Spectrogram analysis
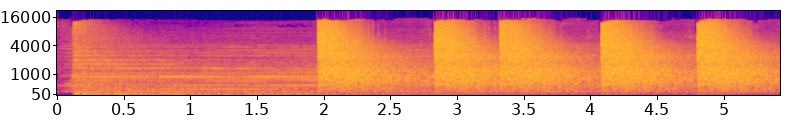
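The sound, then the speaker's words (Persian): A series of loud, sharp gunshots, five blasts in quick irregular succession, each with a broad crack and echoing decay, following a low rumbling background. No voices. “و اون مجل و مغازه و فقط مسئله شلی که گلوله را شنیدم.”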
